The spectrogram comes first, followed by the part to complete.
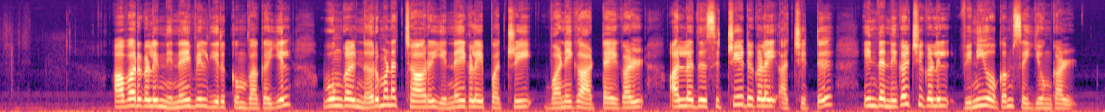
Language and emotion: Tamil, neutral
